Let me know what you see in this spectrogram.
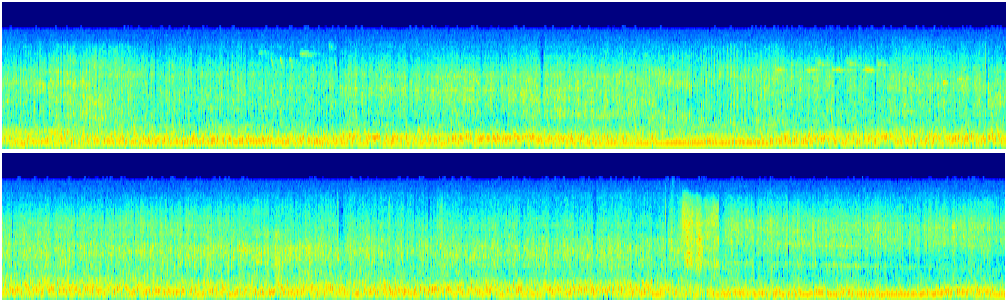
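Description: Ferrari sports car engines running at speed on a race circuit, a steady, unbroken drone.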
